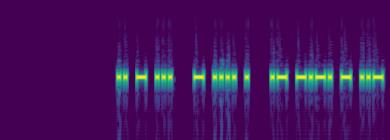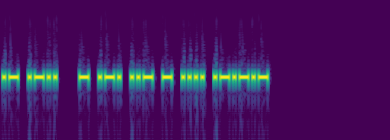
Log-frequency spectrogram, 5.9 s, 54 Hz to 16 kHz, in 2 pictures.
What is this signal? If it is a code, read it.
Morse code, heard as a keyed tone, about 52 wpm, 700 Hz. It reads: ITS THE ACTUAL TRUTH.
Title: Sentences from Top 1000 Words - Review Part 5 - 50wpm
